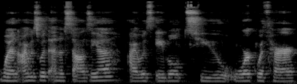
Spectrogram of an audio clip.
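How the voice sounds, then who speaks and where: This woman has a fairly low pitch and an American accent. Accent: slight New York accent, mostly suppressed. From New York City (Queens). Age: 20s. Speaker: beauty content creator. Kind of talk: casual chat with makeup tutorial. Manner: tries to speak properly, self-described as robotic.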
